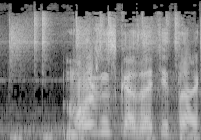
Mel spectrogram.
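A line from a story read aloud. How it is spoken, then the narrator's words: Cheerful reply. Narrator (Russian): весело ответил Мелдон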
